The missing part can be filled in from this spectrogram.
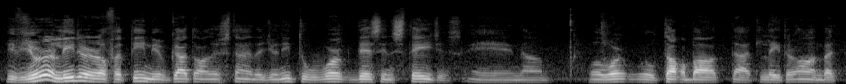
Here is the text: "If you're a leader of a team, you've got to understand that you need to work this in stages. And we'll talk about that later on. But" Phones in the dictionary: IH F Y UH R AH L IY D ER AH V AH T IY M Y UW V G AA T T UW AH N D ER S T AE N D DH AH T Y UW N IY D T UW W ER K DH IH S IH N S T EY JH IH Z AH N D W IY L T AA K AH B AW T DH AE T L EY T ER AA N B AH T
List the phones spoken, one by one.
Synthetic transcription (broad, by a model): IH F Y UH R AH L IY D ER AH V AH T IY M Y UW V G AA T T UW AH N D ER S T AE N D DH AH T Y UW N IY D T UW W ER K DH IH S IH N S T EY JH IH S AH N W W IY L T AA K AH B AW T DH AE T L EY T ER AA N B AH T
